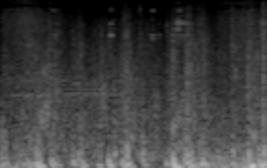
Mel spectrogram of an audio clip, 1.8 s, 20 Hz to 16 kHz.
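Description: Horses in Red Dead Redemption 2 clip-clop at a walk. The hoofbeats fall in a steady rhythm, close and fairly soft, with nobody talking.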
